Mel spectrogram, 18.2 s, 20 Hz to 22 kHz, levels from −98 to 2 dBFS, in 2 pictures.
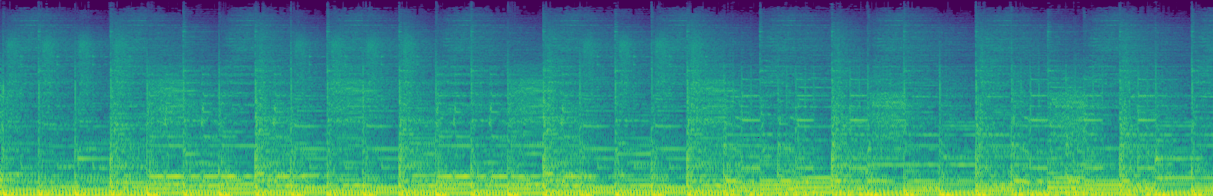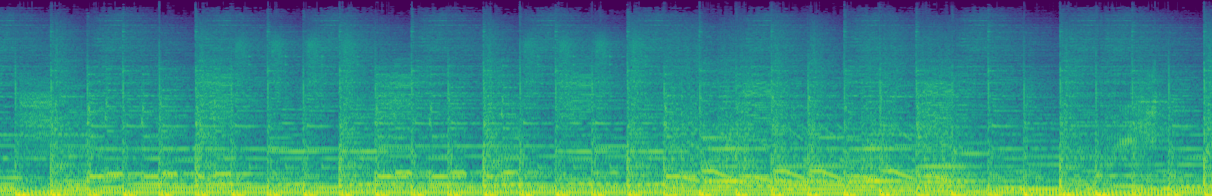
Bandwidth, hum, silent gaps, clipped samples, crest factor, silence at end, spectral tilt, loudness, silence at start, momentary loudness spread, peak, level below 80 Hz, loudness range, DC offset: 15 kHz; none; none; 2%; 8 dB; 0 s; -7 dB/octave; -10 LUFS; 0 s; 2 LU; 0 dBFS; -10 dBFS; 1 LU; under 0.1%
